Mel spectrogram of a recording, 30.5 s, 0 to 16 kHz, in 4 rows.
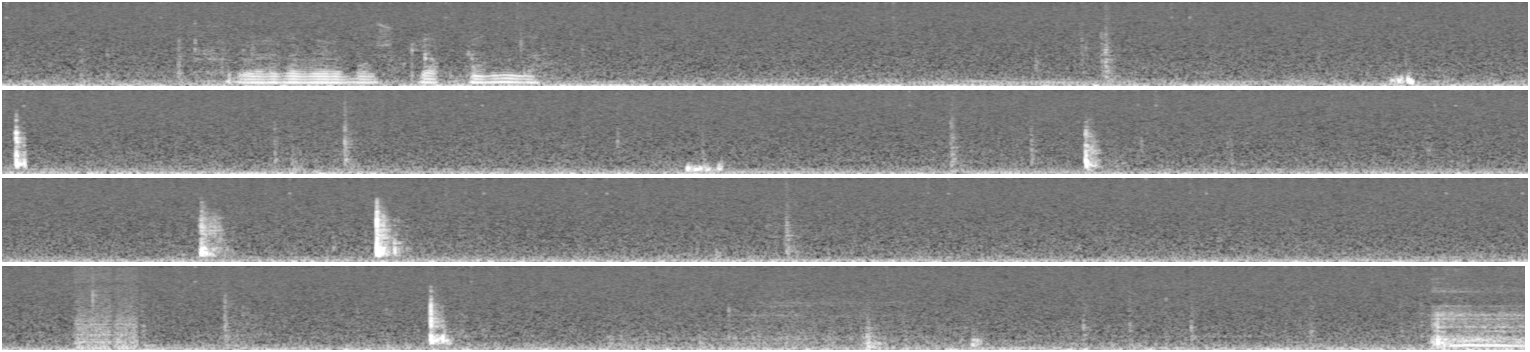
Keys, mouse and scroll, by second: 0.0 click, 0.7 shift+click, 1.1 g, 2.5 click, 2.7 g, 5.5 ctrl+z, 5.9 click, 6.6 g, 7.7 click, 9.2 shift+Tab, 10.0 click, 10.4 g, 12.5 shift+middle click, 13.3 click, 14.8 click, 15.0 g, 17.6 click, 17.8 g, 19.1 ctrl+r, 21.2 click, 21.7 g, 22.8 click, 23.8 shift+click, 24.9 j, 25.2 click, 25.4 Tab, 25.7 scroll down 2, 25.9 Tab, 27.8 shift+middle click, 28.2-28.6 shift+scroll up 3, 28.6 shift+middle click, 29.2 click, 29.6 shift+click, 30.4 j.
